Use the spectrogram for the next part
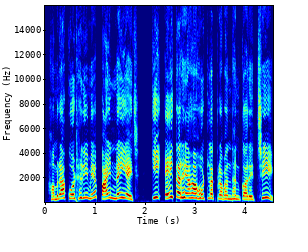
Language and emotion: Maithili, angry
